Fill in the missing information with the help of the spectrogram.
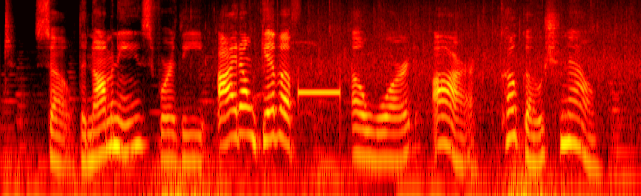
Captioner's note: beep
